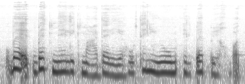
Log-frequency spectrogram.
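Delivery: ordinary delivery, nothing marked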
